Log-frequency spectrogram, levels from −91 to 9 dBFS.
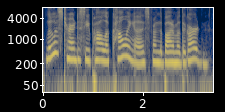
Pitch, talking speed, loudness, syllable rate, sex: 255 Hz, 230 wpm, -15 LUFS, 5.6 syllables/s, female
